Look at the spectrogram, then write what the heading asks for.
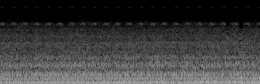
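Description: A farm tractor engine idles steadily, a continuous low throbbing rumble with an even mechanical pulse, close and loud, with no talk.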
